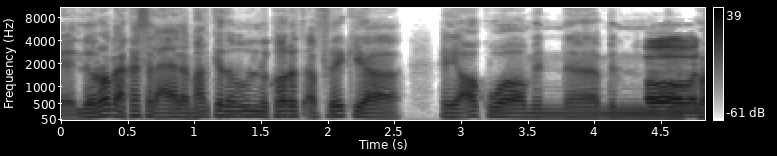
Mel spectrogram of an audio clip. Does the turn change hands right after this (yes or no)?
yes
